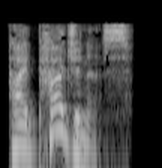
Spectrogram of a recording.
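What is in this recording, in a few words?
"hypogynous", British English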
